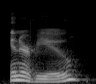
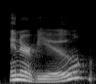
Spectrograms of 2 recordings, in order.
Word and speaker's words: interview: So you probably noticed when I said interview the first time that I didn't say interview. I didn't use that T sound.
